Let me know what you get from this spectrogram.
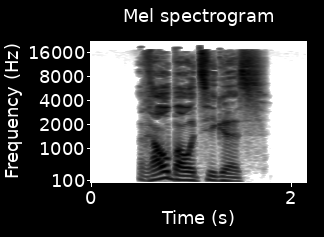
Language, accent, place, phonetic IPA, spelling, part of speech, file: German, Germany, Berlin, [ˈʁaʊ̯baʊ̯t͡sɪɡəs], raubauziges, adjective, De-raubauziges.ogg
- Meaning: strong/mixed nominative/accusative neuter singular of raubauzig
